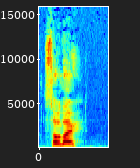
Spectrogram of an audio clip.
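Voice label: "solar", US English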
